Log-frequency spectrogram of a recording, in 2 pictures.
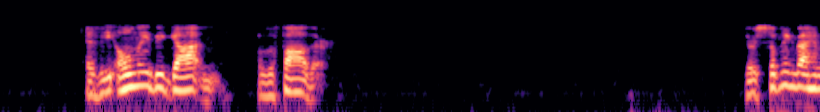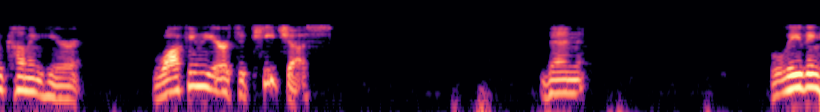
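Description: A middle-aged man speaks calmly into a close microphone, pausing between phrases.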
